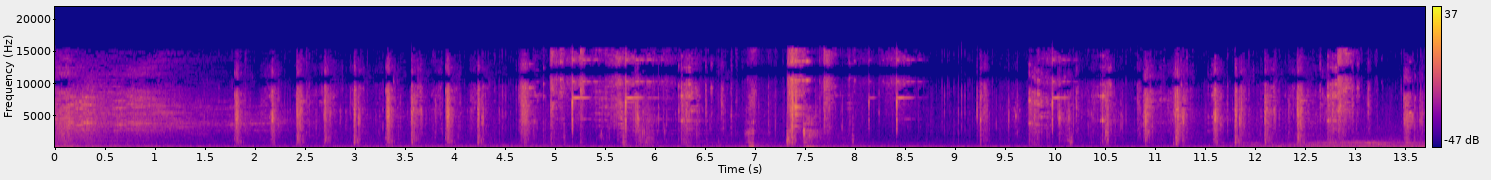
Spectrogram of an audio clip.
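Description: Footsteps clink and clatter through piles of metal treasure.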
